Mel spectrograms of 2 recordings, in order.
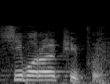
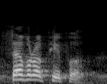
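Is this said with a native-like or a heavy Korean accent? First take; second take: Korean accent; native-like. First: It is said with a heavy Korean accent. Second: It is said with native-like English pronunciation. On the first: The speaker calls it wrong. "저는 어떻게 읽어요? … 이렇게 읽었어요" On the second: The speaker calls it right. "이거 어떻게 읽어요?"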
